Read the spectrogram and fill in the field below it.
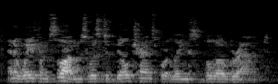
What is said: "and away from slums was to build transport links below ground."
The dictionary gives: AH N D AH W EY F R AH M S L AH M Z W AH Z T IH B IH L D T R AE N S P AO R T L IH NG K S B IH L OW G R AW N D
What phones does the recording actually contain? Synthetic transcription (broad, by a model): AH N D AH W EY F R AH M S L AH M Z W AH Z T IH B IH L D T R AE N S P AO R T L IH NG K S B IH L OW G R AW N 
